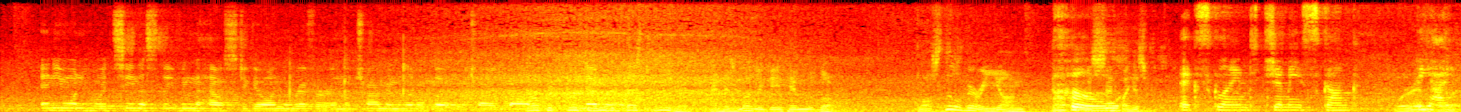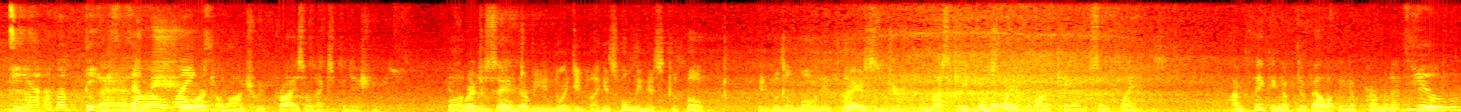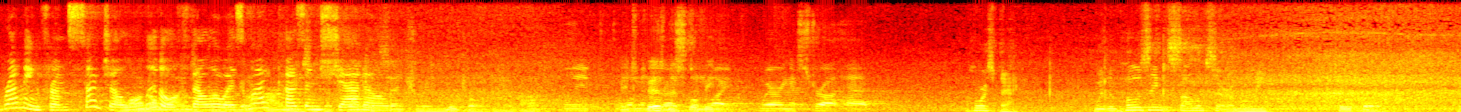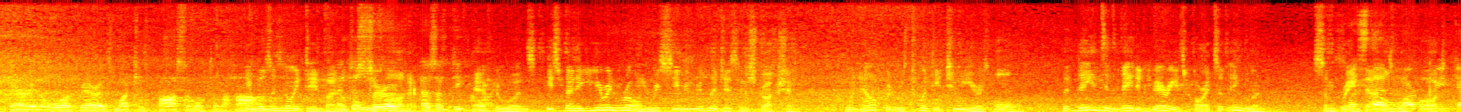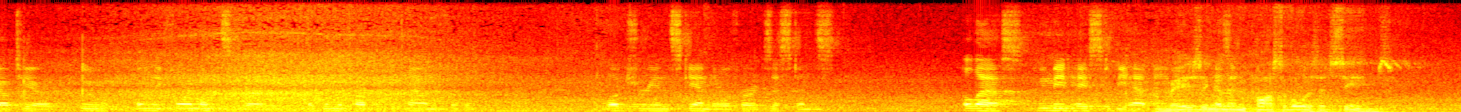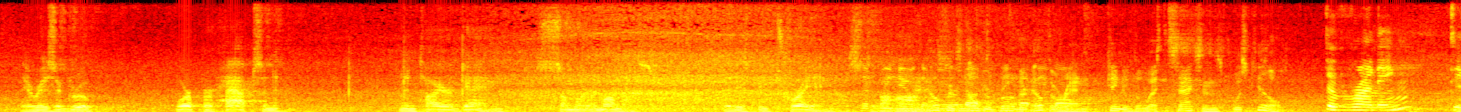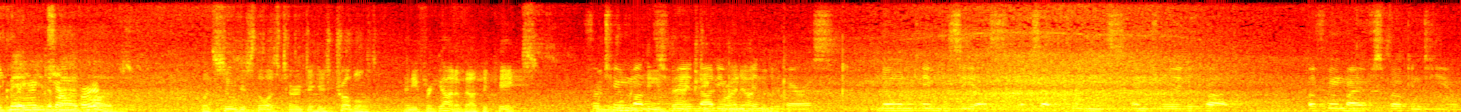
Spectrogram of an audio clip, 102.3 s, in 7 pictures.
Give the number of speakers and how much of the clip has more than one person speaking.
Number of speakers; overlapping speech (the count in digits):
4, about 23%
